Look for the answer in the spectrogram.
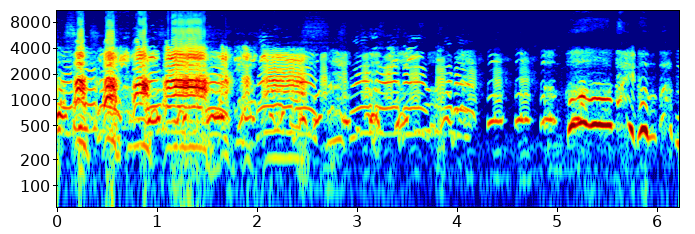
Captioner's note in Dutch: lachende hyena's; gemene lach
